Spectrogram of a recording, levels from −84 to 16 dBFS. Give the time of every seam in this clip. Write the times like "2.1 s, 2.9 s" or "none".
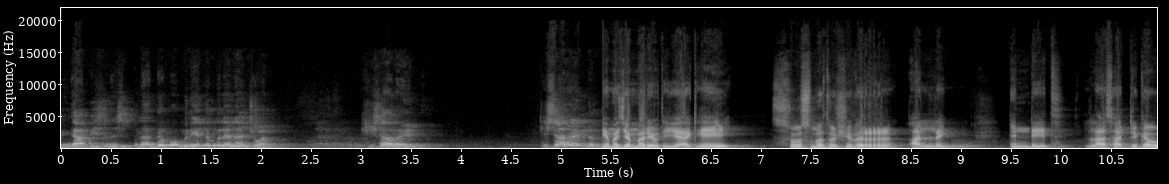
5.4 s

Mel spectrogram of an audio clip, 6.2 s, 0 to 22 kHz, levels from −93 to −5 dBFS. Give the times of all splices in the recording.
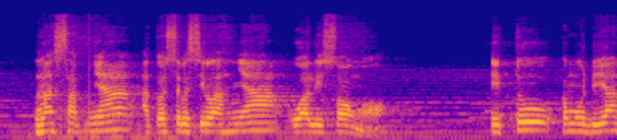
none

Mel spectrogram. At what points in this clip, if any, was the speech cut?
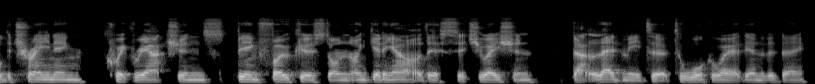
1.0 s, 2.3 s, 5.6 s

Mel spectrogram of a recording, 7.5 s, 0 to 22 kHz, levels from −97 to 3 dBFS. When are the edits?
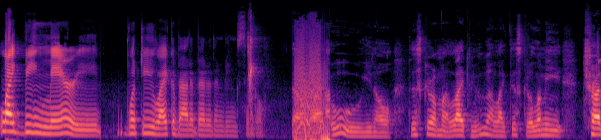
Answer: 1.4 s, 3.6 s

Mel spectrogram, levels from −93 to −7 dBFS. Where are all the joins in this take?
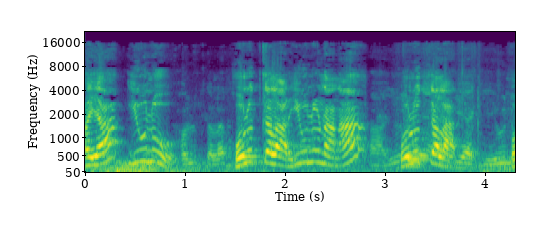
none

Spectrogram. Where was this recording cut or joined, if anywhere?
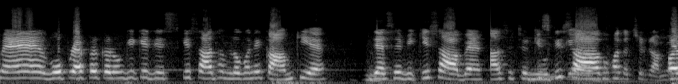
4.9 s

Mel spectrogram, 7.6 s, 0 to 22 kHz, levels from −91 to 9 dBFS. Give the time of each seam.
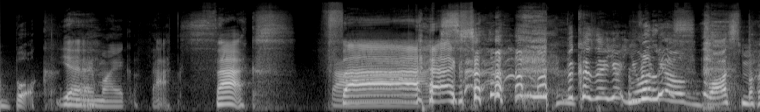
5.5 s

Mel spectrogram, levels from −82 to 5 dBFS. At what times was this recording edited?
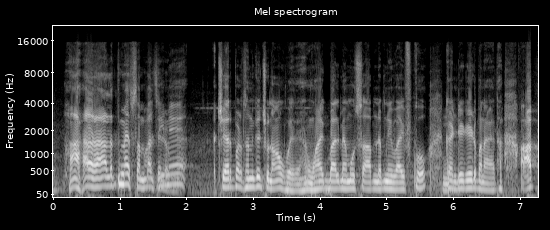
1.8 s

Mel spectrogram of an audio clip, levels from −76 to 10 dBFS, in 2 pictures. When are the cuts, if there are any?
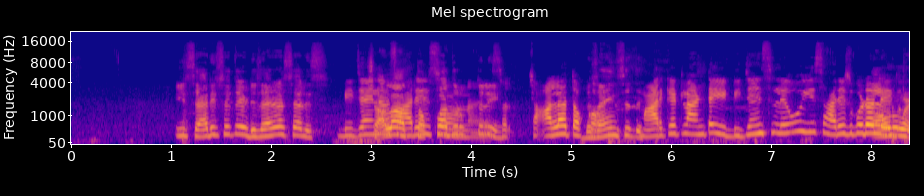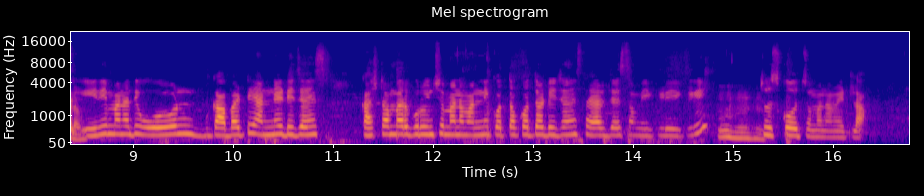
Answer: none

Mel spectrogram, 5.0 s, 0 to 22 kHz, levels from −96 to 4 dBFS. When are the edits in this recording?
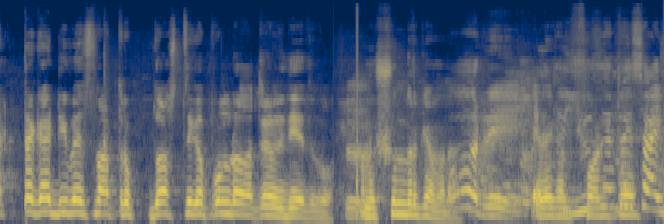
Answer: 1.1 s, 2.5 s

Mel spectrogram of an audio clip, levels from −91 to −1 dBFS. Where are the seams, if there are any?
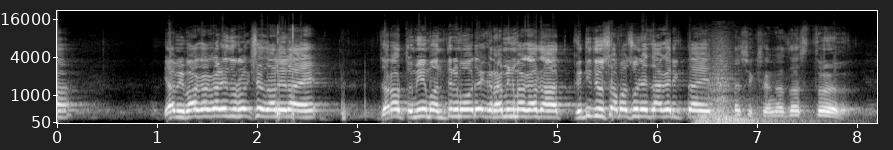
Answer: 6.9 s

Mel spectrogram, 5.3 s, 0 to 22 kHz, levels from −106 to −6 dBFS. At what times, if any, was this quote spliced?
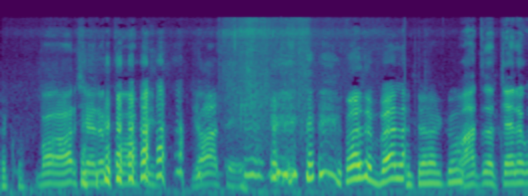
4.0 s

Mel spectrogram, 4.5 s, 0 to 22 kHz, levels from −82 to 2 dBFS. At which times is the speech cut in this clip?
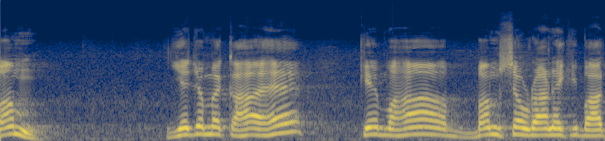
none

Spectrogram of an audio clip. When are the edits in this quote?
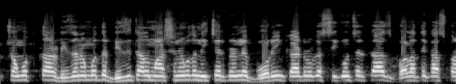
none

